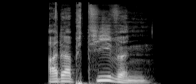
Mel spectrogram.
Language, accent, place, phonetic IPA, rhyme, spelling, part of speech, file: German, Germany, Berlin, [adapˈtiːvn̩], -iːvn̩, adaptiven, adjective, De-adaptiven.ogg
- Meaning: inflection of adaptiv: 1. strong genitive masculine/neuter singular 2. weak/mixed genitive/dative all-gender singular 3. strong/weak/mixed accusative masculine singular 4. strong dative plural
